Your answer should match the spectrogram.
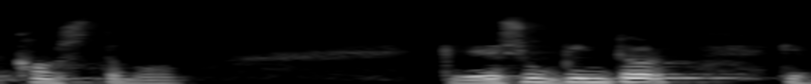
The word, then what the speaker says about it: Constable: Uno es John Constable, que la gente, porque ha ido a Academia de Inglés, le llama Constable aquí, pero que no se pronuncia así, que en inglés se pronuncia Constable, que es un pintor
